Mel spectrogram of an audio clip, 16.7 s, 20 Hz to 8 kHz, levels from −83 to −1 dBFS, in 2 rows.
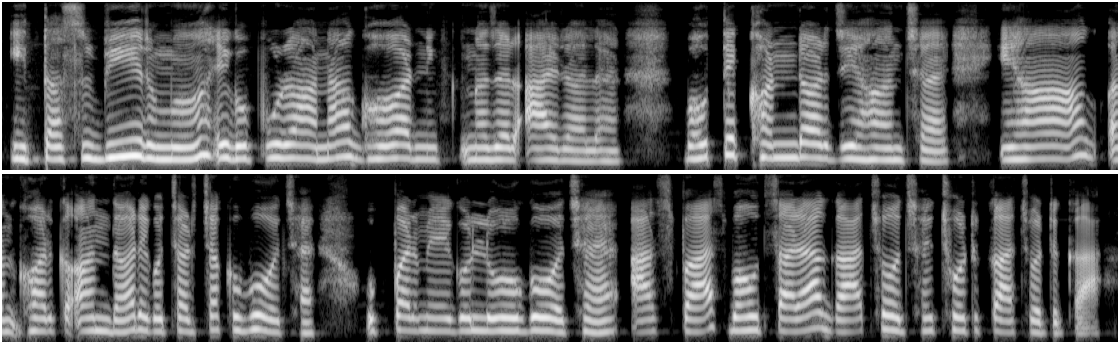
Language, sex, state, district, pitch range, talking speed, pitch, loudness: Maithili, female, Bihar, Samastipur, 215-235 Hz, 125 wpm, 225 Hz, -15 LUFS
